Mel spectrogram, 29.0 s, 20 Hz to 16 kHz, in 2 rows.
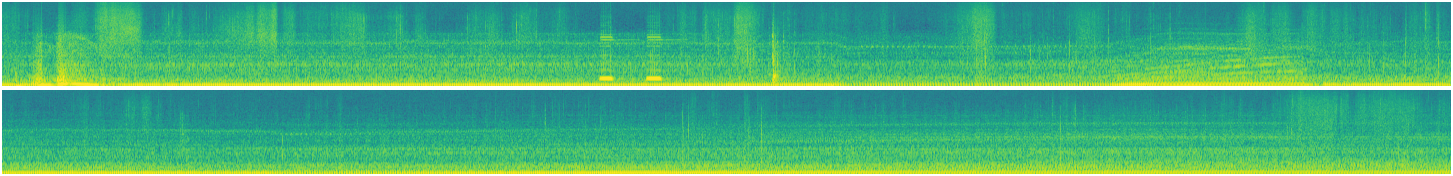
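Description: Yamaha FZ1's inline-four engine running under way, heard muffled from inside layers of jackets. The revs rise right at the start, drop about eight seconds in, climb again around eleven to thirteen seconds, then hold steady.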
